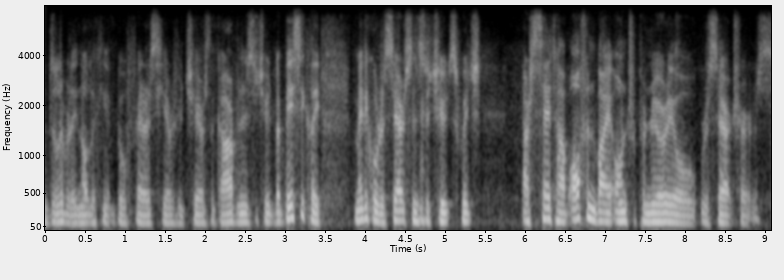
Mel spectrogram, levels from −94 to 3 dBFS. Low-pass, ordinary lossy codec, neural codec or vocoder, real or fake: 7.2 kHz; Opus, 32 kbps; none; real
